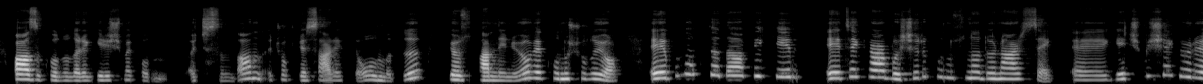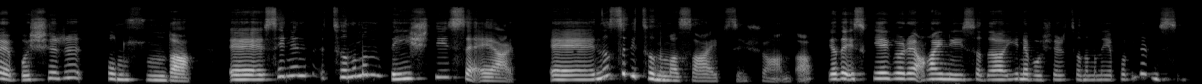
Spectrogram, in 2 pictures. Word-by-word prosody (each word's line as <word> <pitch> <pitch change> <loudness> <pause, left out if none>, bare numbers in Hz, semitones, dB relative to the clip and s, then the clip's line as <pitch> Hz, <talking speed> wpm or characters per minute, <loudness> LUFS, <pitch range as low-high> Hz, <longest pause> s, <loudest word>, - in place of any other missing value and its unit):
bazı 230 -4 +11
konulara 185 -3 -3
girişme 195 +2 -5
konu 175 -5 -16 0.2
açısından 175 - -3
çok 220 -1 -14
cesaretli 185 0 -4
olmadığı 205 - -2 0.2
gözlemleniyor 195 +2 +3
ve 285 -1 +3
konuşuluyor. 255 - +1 0.3
Eee, 280 +2 +8
bu - - -11
noktada 440 -3 0
peki, 355 -3 -1 0.2
eee, 285 +2 +5
tekrar 340 -1 +3
başarı 280 +8 -1
konusuna 300 -4 -4
dönersek, 255 -1 +1 0.2
eee, 205 0 -6
geçmişe 250 - -5
göre 290 -11 0
başarı 280 +8 -3 0.2
konusunda, 210 - +1 0.4
eee, 225 0 +4
senin 400 - -3 0.2
tanımın 395 +5 -2
değiştiyse 270 +3 0
eğer, 170 -5 -1 0.4
eee, 220 +1 +2
nasıl 425 - 0
bir 390 0 0
tanıma 200 - +1
sahipsin 160 -3 -8
şu - - -19
anda? - - -10
Ya 245 0 +3
da 265 - +4
eskiye 255 +2 +2
göre 255 -1 +3
aynıysa 235 -2 +1
da 215 0 +2
yine 235 +1 -2
başarı 210 +1 -9
tanımını 210 -1 -11
yapabilir 235 +3 -10
misin? 230 -3 -9
240 Hz, 120 wpm, -24 LUFS, 210-290 Hz, 0.4 s, bazı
